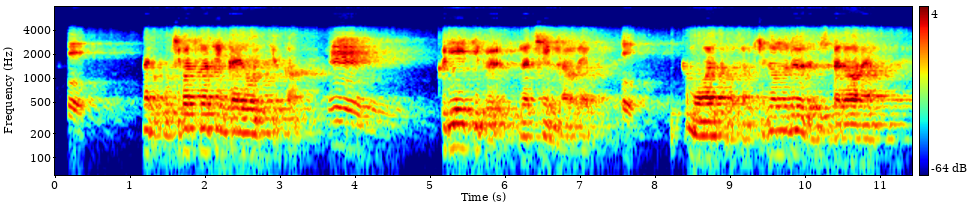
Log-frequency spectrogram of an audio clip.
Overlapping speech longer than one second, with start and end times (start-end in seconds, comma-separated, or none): none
